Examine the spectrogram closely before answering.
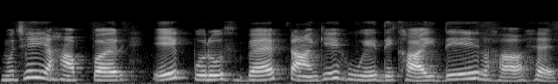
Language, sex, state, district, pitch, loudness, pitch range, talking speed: Hindi, female, Madhya Pradesh, Katni, 205 Hz, -17 LUFS, 195-235 Hz, 130 wpm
